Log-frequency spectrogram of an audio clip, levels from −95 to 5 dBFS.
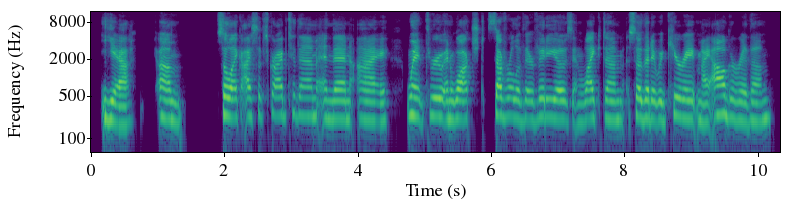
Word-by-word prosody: Yeah, 185 -5 +3 0.4
um, 210 -4 +1 0.5
so, 245 -1 +4
like, 225 0 +4
I 230 0 +1
subscribed 235 0 -3
to 260 - -11
them 230 -1 -4
and 215 -1 -5
then 210 -1 +2
I 200 -2 -1 0.3
went 235 -4 +3
through 235 -2 +2
and 205 0 0
watched 210 0 +1
several 230 -2 +1
of 210 -2 -3
their 205 -1 -3
videos 215 -2 0
and 185 -2 -10
liked 210 +1 0
'em 205 -1 -3
so 225 +1 +1
that 215 0 +3
it 205 - +2
would 200 -1 -2
curate 220 -2 +2
my 185 -2 -1
algorithm 205 -4 0
210 Hz, 170 wpm, -23 LUFS, 205-230 Hz, 0.5 s, so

